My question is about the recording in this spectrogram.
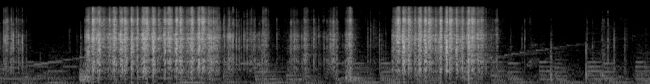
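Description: Small plastic beads clattering into a metal muffin tin in two rushes of many tiny clicks, the first about a second in and the second about four seconds in, over light background music.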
